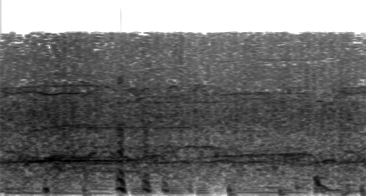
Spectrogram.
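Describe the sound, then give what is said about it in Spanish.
A euphoric audience cheers and applauds, a dense wash of clapping that swells early and then carries on steadily while a man talks excitedly over it. “Eufórico el público, es tremendo como vino.”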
